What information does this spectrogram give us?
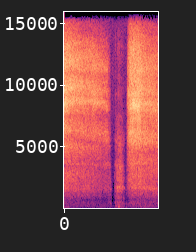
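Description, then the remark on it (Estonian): A person hisses through their teeth in a long, steady, breathy stream, breaking off briefly midway before hissing again; fairly loud, with no talking. “Mida sa susised?”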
